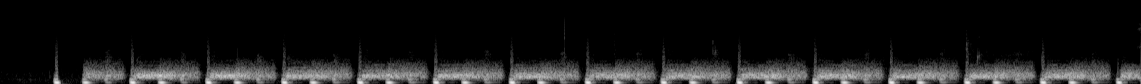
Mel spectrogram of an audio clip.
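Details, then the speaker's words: Heart sounds made with an electronic simulator, about 79 a minute, with a soft sucking rather than blowing diastolic sound after each second sound: diastolic murmur of aortic regurgitation. "is not like what we would expect and the sound is more blowing rather than uh um sorry is more sucking rather than blowing because it it sounds like this."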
